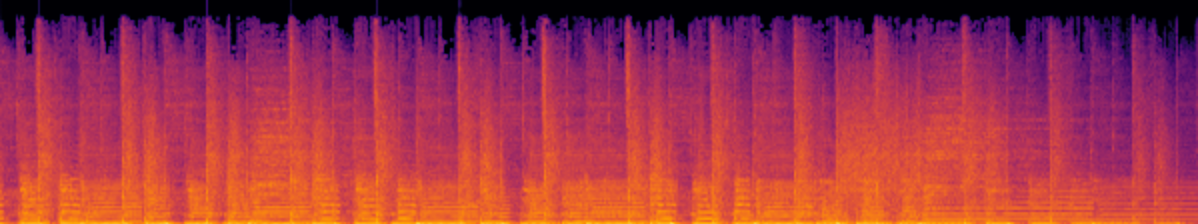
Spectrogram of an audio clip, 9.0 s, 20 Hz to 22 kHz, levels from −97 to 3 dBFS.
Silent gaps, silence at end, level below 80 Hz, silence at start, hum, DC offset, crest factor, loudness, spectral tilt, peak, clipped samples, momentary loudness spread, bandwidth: none; 0 s; -16 dBFS; 0 s; none; under 0.1%; 14 dB; -15 LUFS; -4 dB/octave; 0 dBFS; under 0.1%; 5 LU; 20 kHz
